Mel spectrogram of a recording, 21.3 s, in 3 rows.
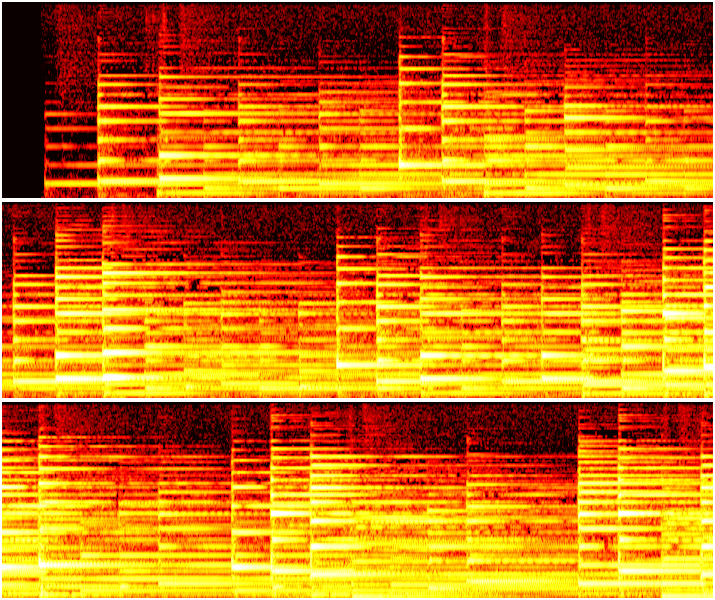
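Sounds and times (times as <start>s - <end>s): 
piano music: 0.4s - 21.3s.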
